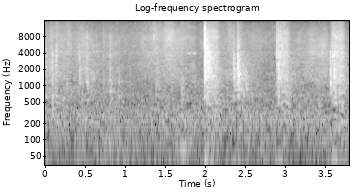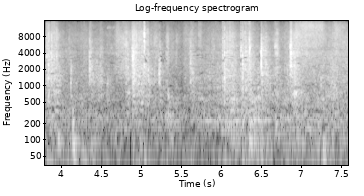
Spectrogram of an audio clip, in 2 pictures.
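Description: Papers rustling as sheets are handled and turned, with scattered sharp clicks and short rustles coming irregularly over a faint hiss.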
